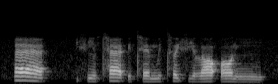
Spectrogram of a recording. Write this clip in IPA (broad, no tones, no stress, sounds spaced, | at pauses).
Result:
æ | fʲ æ̃ tʰ æ ʔ ɪ tʰ ɛ m ɪ tʰ ə fʲ ɒ l ɒ ʔ ɔ ɾ ĩ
